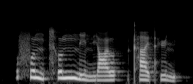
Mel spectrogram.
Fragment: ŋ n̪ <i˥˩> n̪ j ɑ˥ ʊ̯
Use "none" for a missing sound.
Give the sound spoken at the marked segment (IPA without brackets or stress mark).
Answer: i˥˩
